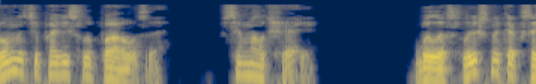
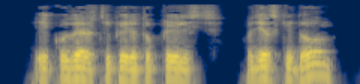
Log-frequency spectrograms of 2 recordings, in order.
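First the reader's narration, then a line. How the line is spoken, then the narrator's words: Deep bass voice. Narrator (Russian): пробасил генерал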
